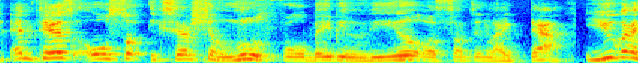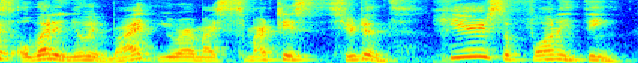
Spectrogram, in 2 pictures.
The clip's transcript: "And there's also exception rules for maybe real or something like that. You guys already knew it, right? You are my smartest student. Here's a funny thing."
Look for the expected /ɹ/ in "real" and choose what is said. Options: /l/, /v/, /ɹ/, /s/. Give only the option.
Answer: /l/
